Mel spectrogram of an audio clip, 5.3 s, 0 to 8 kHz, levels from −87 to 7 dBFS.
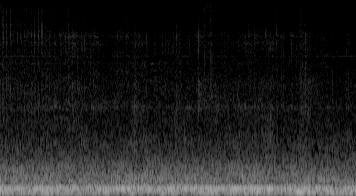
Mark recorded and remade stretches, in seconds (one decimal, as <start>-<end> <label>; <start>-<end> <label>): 0.0-0.9 recorded; 0.9-2.2 remade; 2.2-2.9 recorded; 2.9-4.7 remade; 4.7-5.3 recorded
